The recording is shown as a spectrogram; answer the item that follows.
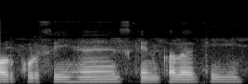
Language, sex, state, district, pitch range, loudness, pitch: Hindi, male, Uttar Pradesh, Shamli, 110-115 Hz, -22 LUFS, 115 Hz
